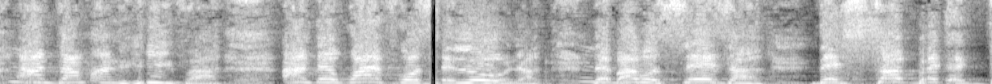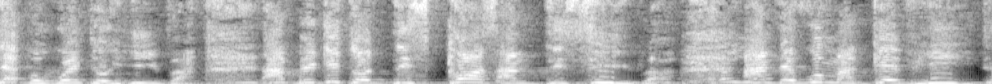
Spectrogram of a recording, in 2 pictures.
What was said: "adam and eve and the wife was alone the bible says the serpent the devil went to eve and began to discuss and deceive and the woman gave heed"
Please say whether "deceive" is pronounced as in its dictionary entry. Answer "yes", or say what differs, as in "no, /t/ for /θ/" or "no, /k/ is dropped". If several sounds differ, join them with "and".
yes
